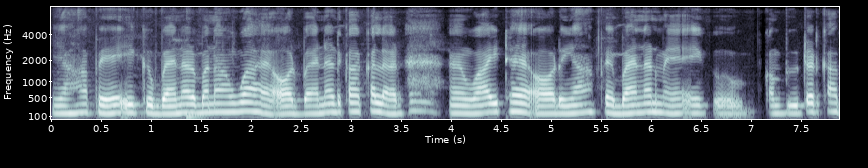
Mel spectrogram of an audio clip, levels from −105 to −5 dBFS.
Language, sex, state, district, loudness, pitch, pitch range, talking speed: Hindi, male, Bihar, West Champaran, -16 LUFS, 170 Hz, 155-180 Hz, 165 wpm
